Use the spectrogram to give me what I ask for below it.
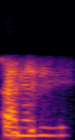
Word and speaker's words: Genevieve: Yeah, no, and before we get going, just the pronunciation of my name is actually Genevieve. You had it the second time. It's a tricky one to say, so I go by Genevieve.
